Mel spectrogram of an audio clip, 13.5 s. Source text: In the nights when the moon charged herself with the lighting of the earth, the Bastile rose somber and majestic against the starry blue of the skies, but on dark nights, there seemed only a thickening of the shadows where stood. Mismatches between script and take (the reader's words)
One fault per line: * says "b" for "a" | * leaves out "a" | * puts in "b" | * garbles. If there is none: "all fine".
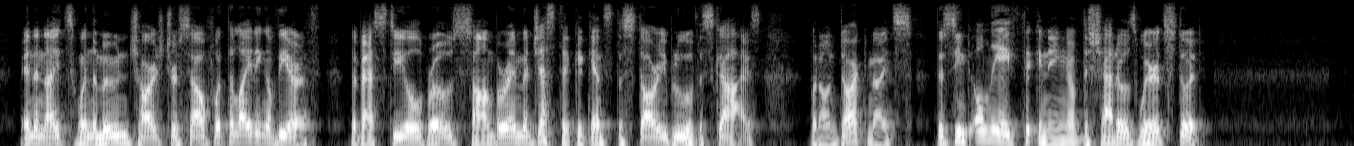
* puts in "it"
